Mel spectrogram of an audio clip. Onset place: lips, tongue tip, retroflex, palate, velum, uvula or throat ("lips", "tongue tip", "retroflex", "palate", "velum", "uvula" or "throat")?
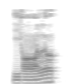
palate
